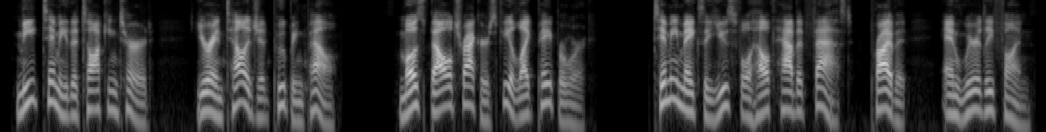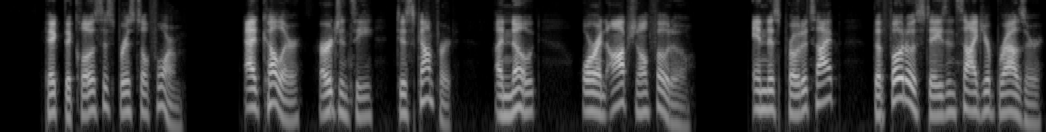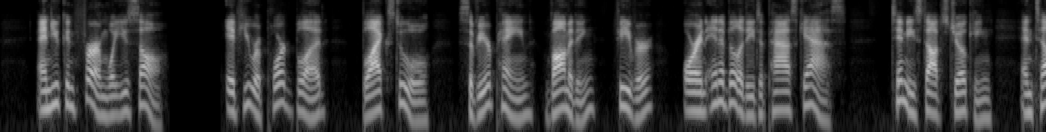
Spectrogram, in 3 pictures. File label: narration; timmy talking turd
